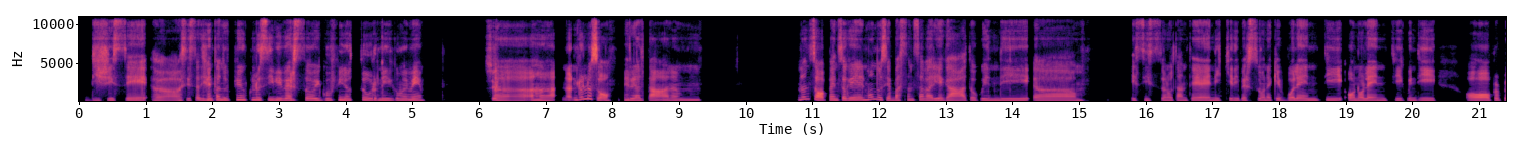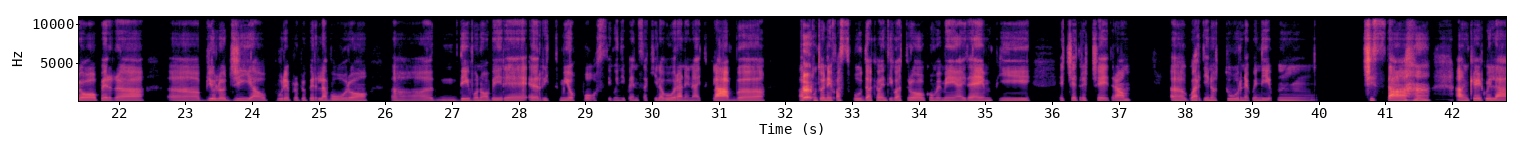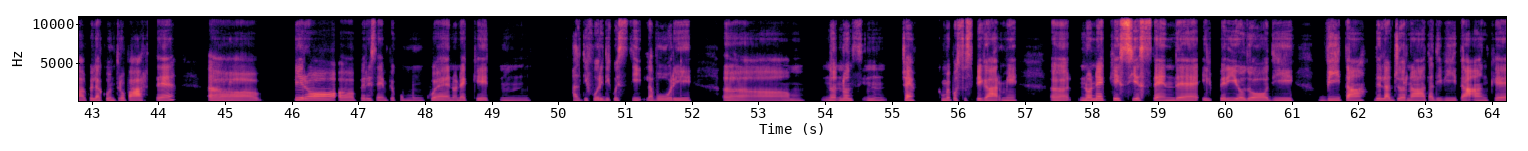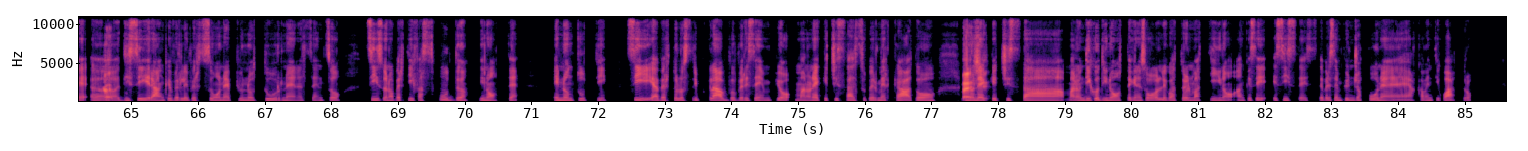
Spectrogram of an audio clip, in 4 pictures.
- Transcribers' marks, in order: other background noise; giggle; "cioè" said as "ceh"
- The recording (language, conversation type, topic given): Italian, podcast, Che ruolo ha il sonno nella tua crescita personale?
